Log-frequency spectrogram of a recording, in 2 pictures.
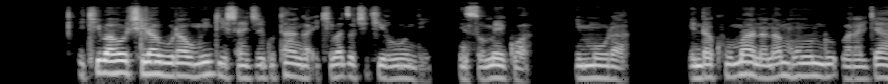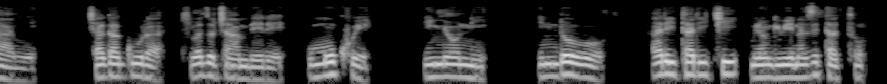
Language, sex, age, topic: Rundi, male, 25-35, education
